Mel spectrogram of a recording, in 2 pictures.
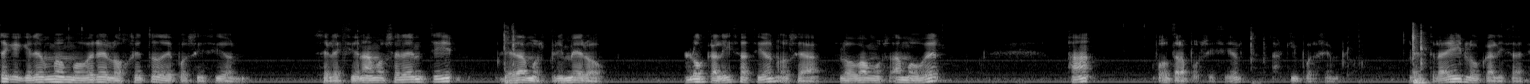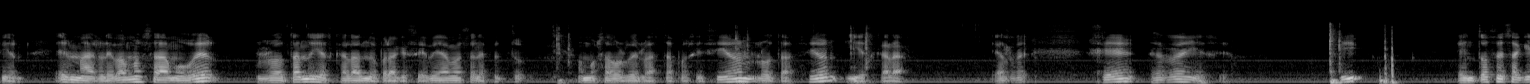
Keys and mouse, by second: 0.8 right click, 5.0 i, 12.6 g, 13.7-18.3 middle drag, 14.1 i, 18.3-22.4 drag, 20.9 g, 22.4-30.6 middle drag, 22.7 r, 23.9 s, 28.7 i.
